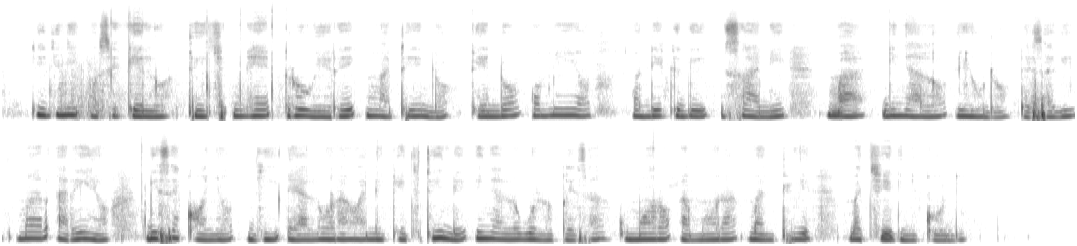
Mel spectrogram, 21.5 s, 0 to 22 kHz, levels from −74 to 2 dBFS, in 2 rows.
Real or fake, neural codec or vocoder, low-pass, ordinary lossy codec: fake; codec, 44.1 kHz, 7.8 kbps, Pupu-Codec; none; none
